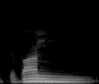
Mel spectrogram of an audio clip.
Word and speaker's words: Devonn: It's just a long N. I have a silent letter. Devonn.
